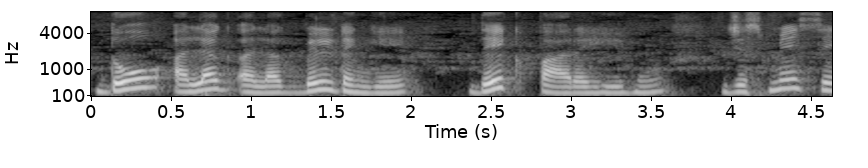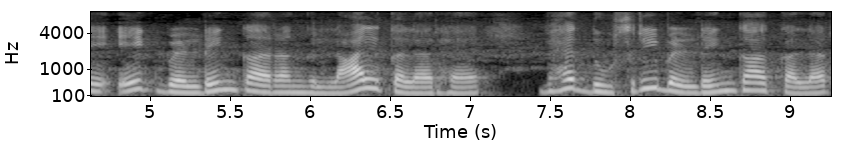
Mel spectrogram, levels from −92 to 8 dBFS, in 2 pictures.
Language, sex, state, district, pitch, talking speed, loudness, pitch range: Hindi, female, Madhya Pradesh, Katni, 190 Hz, 145 wpm, -19 LUFS, 170-230 Hz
